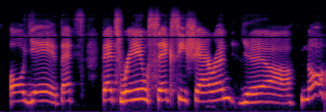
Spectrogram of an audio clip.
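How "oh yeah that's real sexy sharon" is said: mocking, unsexy put-on New Zealand accent, louder. Complaining that New Zealand porn isn't sexy, mocking an unsexy New Zealand accent. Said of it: "not somebody be like".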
